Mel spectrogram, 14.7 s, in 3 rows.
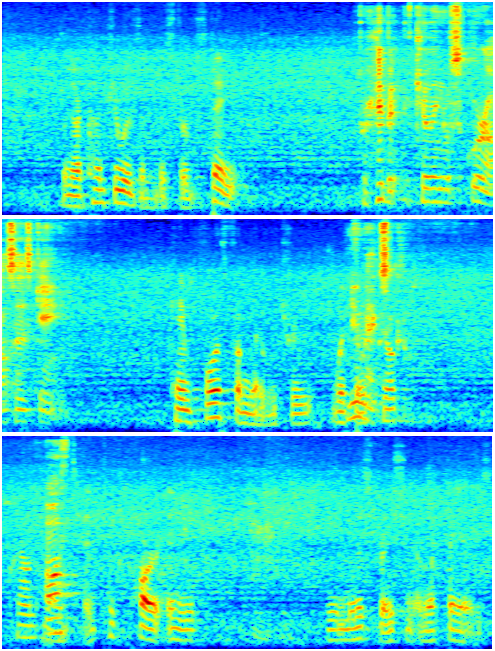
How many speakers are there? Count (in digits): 2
